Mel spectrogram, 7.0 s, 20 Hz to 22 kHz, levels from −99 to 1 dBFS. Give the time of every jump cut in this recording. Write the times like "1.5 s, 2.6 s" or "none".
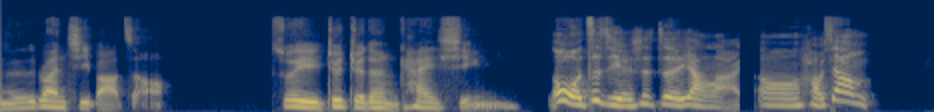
4.0 s, 5.5 s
